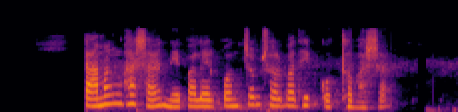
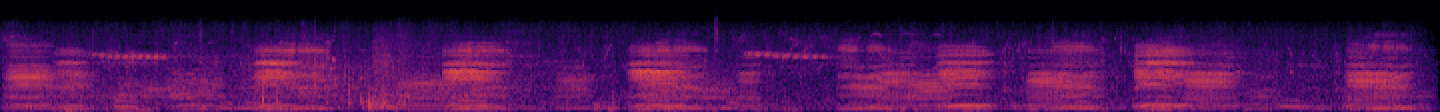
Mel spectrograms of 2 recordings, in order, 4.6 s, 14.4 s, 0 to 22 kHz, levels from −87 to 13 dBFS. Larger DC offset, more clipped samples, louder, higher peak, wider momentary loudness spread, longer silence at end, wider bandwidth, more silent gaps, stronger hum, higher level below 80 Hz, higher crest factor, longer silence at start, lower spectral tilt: neither; neither; first, -19 LUFS vs -33 LUFS; first, -2 dBFS vs -16 dBFS; second, 9 LU vs 17 LU; first, 0.7 s vs 0.05 s; second, 7.8 kHz vs 15.5 kHz; neither; neither; first, -58 dBFS vs -78 dBFS; about the same, 18 dB vs 18 dB; first, 0.85 s vs 0 s; about the same, -4.5 dB/octave vs -3.5 dB/octave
